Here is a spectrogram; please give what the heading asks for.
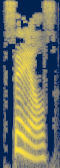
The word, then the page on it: sails: British English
